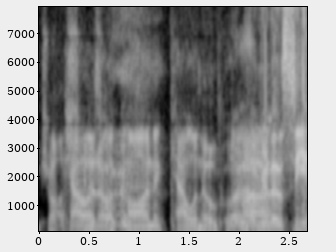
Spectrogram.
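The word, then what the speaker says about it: Çalhanoğlu: It is Hakan Kalinoglu. I'm going to see how many different pronunciations I can come up with over the course of the 90 minutes.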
